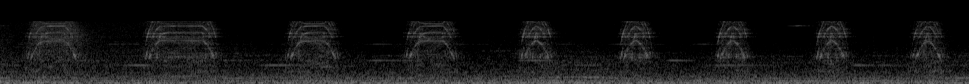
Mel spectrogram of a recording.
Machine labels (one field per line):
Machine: slide rail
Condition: normal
